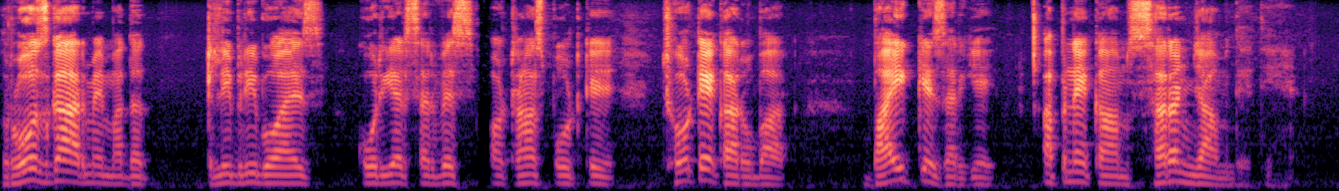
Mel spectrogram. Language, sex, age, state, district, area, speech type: Urdu, male, 45-60, Delhi, South Delhi, urban, spontaneous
